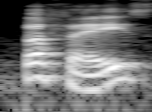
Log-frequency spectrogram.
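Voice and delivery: "buffets" as buh-FAYZ, French-style ending; "buffets" ending in a long AY plus Z; silent T. Shown as a demonstration. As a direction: say "buffets" with no T sound. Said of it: "this is pronounced".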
